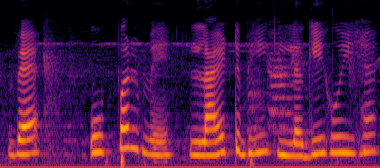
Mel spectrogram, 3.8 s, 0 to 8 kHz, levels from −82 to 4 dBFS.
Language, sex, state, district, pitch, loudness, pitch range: Hindi, female, Uttar Pradesh, Saharanpur, 265 Hz, -19 LUFS, 245-290 Hz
